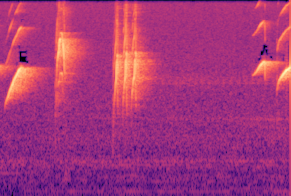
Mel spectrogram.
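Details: Cucak cungkok, clear tutor recording for training songbirds: a rising slurred whistle, two short rough high notes, a pause of about a second, then paired rising whistles.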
